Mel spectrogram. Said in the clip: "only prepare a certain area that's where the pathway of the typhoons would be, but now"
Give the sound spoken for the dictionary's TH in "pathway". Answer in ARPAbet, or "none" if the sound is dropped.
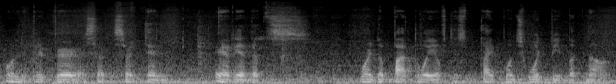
T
